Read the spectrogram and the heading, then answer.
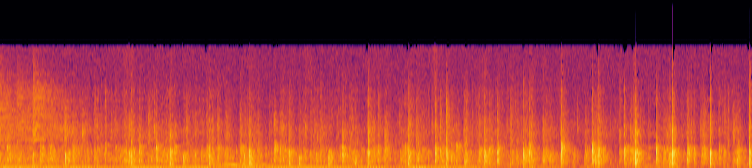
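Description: A church audience applauds and claps to welcome a minister. The clapping is dense and steady throughout, with sustained tones humming beneath it for the first five seconds before the applause continues alone.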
